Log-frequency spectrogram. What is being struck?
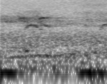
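Nothing is struck.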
